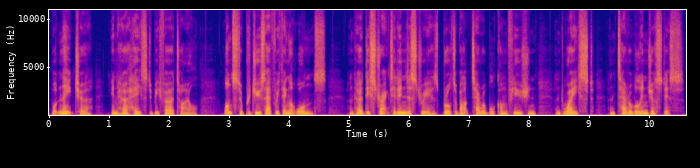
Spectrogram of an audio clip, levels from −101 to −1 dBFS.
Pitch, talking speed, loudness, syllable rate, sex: 115 Hz, 160 wpm, -23 LUFS, 6.0 syllables/s, male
